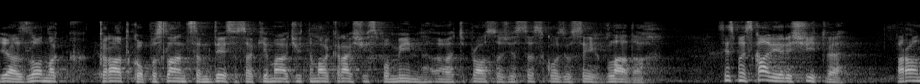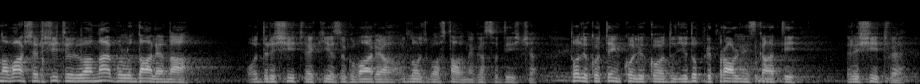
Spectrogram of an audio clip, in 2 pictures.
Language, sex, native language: Slovenian, male, Slovenian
